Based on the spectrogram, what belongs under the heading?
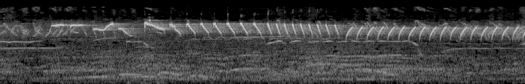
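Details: Training recording for caged birds of a warbling white-eye: a sustained, evenly pulsed stream of high chirped notes that gradually slows and softens, with faint distant whistles of other birds in the background.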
